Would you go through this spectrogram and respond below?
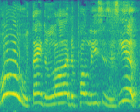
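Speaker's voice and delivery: loud, high, sarcastic cheer of relief; mock relief. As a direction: ham up fake gratitude at the cops. Mocking relief at police.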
